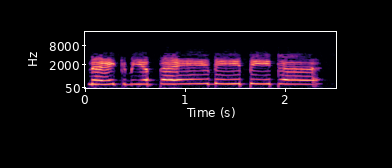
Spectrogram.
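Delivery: shrieking plea, very high and drawn out; screamed in passion. A narrator's reading. Aunt begging her husband for a child, high passionate scream. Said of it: "she screamed".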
